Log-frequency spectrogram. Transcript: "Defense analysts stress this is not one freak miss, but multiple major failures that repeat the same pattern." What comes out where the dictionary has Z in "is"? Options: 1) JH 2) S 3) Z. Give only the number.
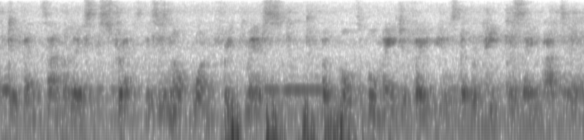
3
